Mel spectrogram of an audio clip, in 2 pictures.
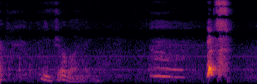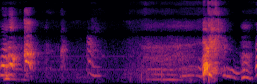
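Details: A child making fake sneezes, a few sharp high sneezes, while a baby laughs amid soft voices in a room.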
